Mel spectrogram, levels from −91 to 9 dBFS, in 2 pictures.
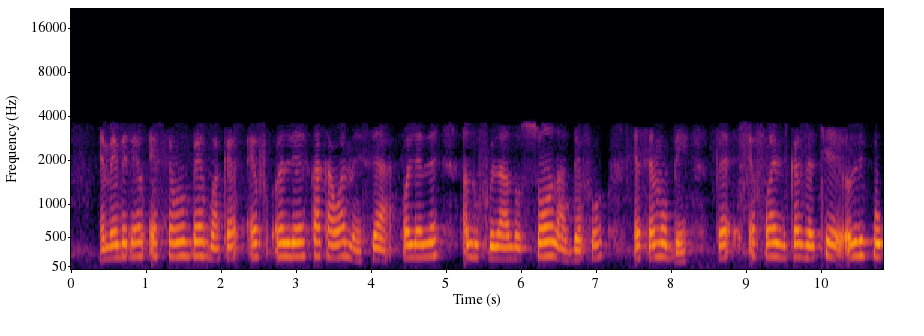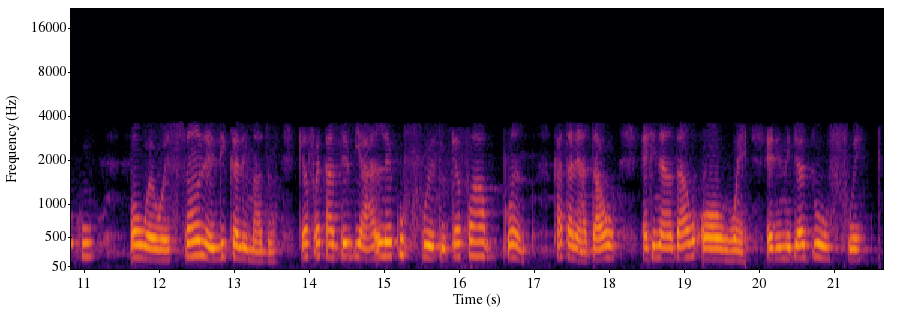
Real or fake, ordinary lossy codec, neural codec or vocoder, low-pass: fake; MP3, 32 kbps; codec, 16 kHz in and 24 kHz out, 1 kbps, XY-Tokenizer; 3.6 kHz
